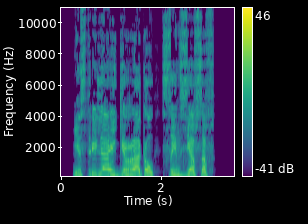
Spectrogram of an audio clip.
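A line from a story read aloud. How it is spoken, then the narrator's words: Panicked yell. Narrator (Russian): заорал в некоторой панике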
